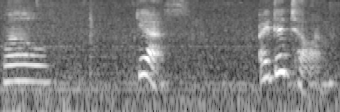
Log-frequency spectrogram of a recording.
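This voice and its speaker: A woman plays a tomboy childhood friend, young and smitten, in an intimate ASMR roleplay. Her voice sits fairly high and swings widely in pitch as she moves between playful teasing and bashful hesitation. The talk is casual and affectionate, over faint background noise. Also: very animated, extremely slow, exaggerated voice. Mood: embarrassed, fond. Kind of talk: ASMR roleplay acting, intimate girlfriend scene.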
